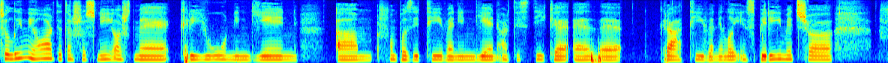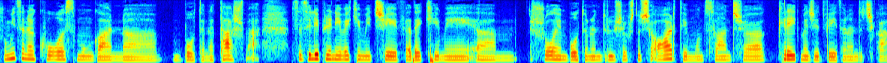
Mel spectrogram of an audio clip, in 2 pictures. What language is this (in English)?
Gheg Albanian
